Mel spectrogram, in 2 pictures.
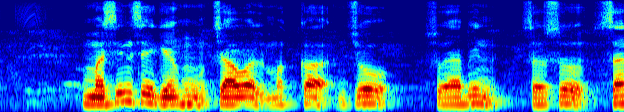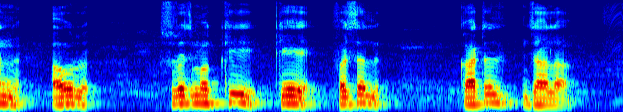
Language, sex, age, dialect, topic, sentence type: Bhojpuri, male, 18-24, Western, agriculture, statement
